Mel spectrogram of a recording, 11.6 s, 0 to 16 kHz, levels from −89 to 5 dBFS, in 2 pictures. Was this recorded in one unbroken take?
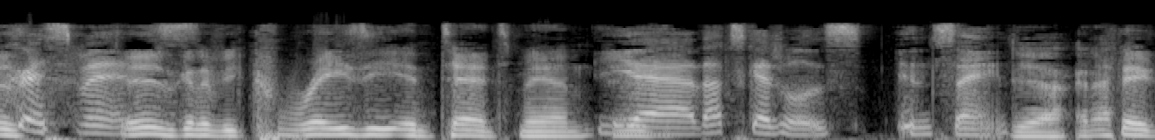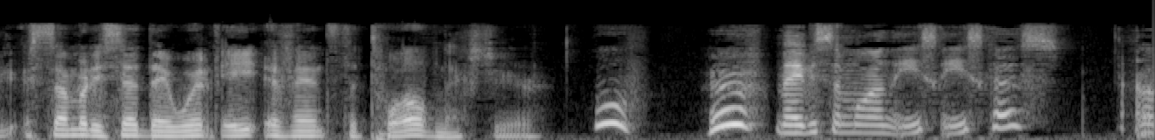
no; 5 cuts; at 4.4 s, 5.6 s, 6.9 s, 9.6 s, 10.5 s

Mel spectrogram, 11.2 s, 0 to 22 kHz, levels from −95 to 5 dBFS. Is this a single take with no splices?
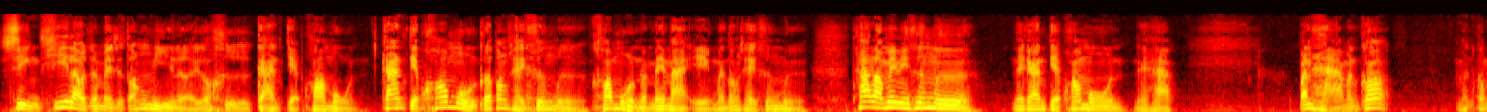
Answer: no; 1 cut; at 2.8 s

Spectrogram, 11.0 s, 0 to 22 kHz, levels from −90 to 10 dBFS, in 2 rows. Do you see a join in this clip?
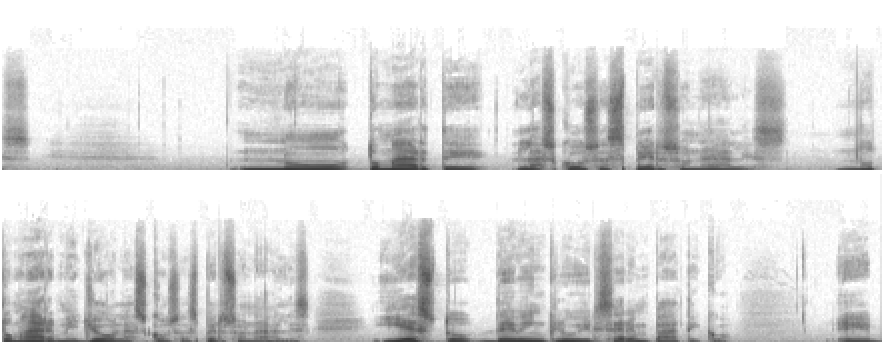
no; 0 cuts

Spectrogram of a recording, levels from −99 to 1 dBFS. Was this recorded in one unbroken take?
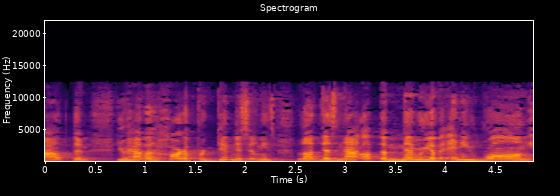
no; 2 cuts; at 2.1 s, 3.1 s

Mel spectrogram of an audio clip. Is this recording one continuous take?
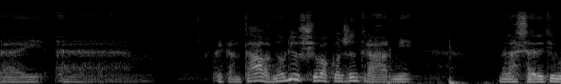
no; 2 cuts; at 2.1 s, 2.7 s

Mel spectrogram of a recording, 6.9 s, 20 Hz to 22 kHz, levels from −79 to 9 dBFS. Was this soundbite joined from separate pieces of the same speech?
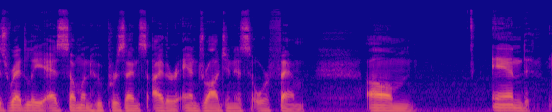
no; 0 cuts

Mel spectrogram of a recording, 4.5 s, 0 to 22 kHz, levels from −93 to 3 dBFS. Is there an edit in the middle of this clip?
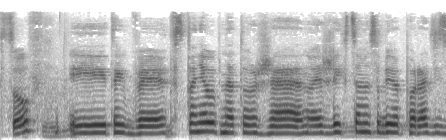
yes; 2 cuts; at 1.1 s, 2.2 s

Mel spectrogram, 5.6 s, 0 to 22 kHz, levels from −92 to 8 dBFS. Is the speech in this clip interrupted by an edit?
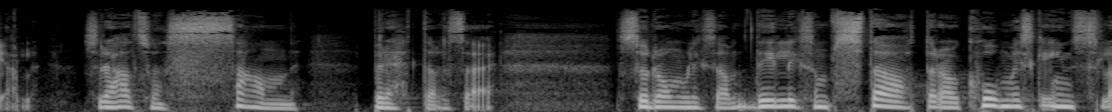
no; 0 cuts

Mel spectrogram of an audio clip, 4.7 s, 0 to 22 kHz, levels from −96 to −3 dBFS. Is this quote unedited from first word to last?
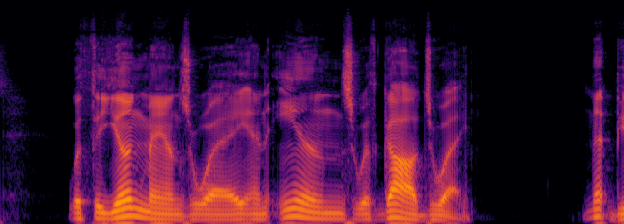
yes; 0 cuts

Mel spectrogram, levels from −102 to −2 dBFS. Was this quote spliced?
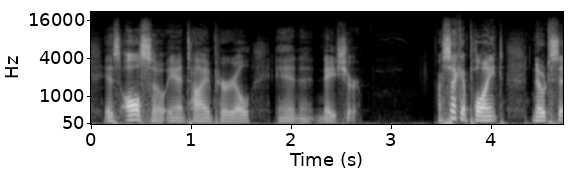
no; 0 cuts

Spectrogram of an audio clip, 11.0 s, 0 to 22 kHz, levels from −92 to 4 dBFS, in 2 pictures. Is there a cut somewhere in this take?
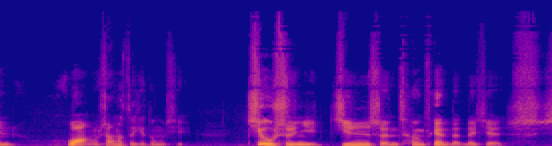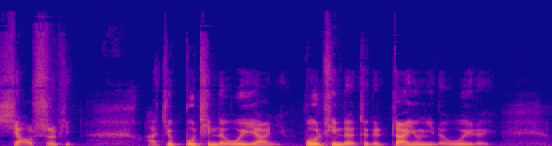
no; 0 cuts

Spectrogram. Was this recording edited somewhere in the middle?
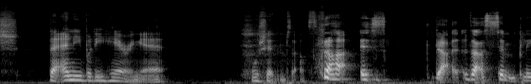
no; 0 cuts

